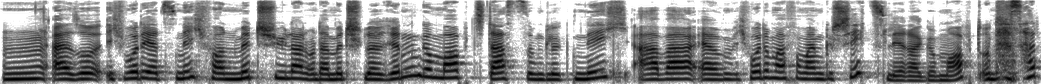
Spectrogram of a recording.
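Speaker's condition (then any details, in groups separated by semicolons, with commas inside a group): No condition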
